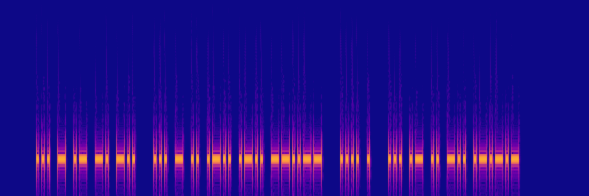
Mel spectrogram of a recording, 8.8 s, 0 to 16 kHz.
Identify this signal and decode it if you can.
Morse code, heard as a keyed tone, about 30 wpm, 700 Hz. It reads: STAND STILL, HE SAID.
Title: Sentences from Top 1000 Words - Review Part 1 - 30wpm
